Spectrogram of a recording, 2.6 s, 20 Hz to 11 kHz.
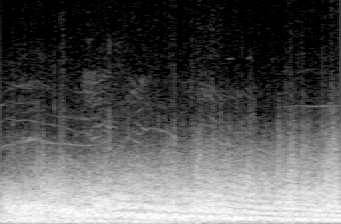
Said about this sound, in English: That's a B-2 bomber flying over the U.S. Air Force's Plant 42 in Palmdale, California.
